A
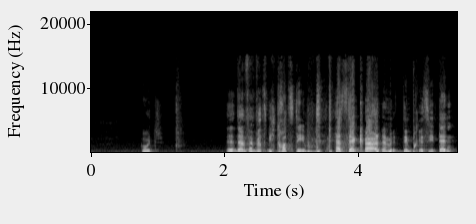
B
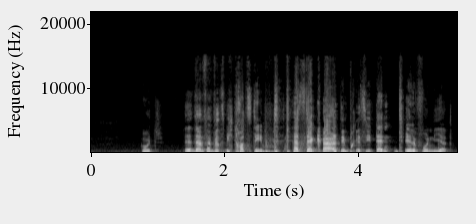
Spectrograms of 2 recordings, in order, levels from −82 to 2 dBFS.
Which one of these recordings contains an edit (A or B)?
B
